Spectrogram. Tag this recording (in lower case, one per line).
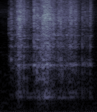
rattle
